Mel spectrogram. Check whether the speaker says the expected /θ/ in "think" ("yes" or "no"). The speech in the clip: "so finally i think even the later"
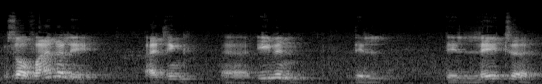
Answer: no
